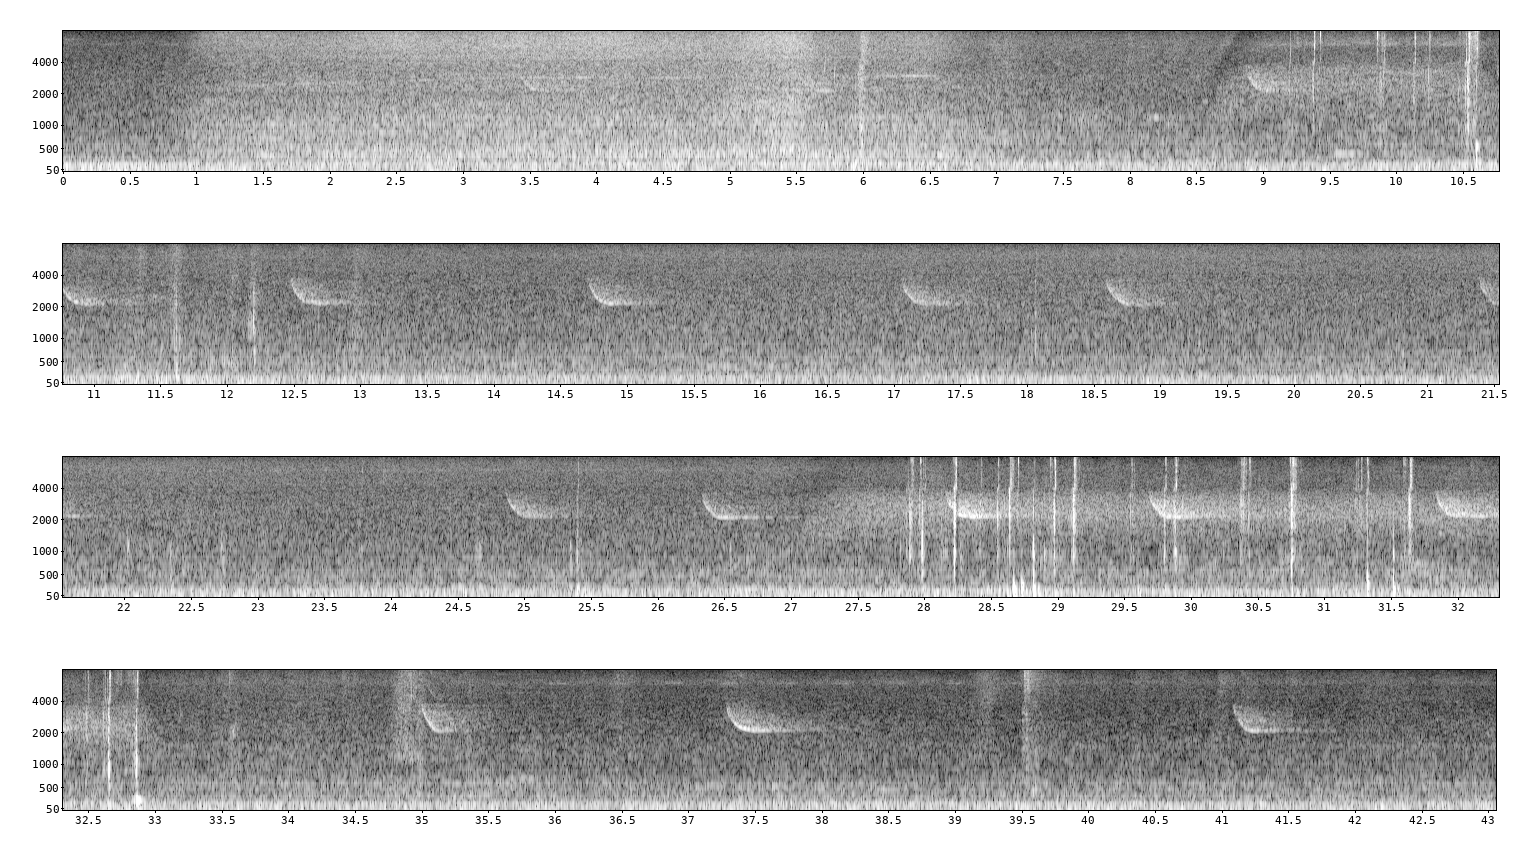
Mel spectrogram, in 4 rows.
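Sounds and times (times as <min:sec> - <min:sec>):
low background hum: 0:00.0 - 0:43.0
bird calling: 0:05.4 - 0:11.4, 0:26.4 - 0:33.0
sharp clicks and taps: 0:09.2 - 0:10.7, 0:27.8 - 0:33.0.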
